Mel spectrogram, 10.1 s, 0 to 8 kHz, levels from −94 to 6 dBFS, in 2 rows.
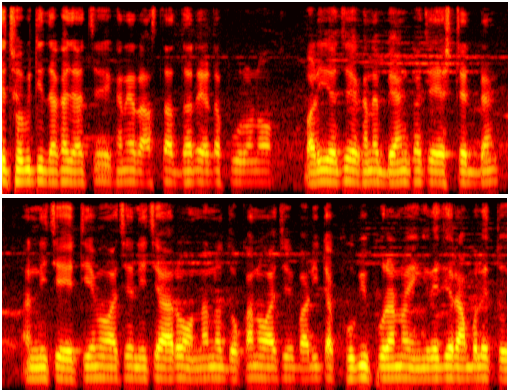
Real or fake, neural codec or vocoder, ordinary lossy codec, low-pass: real; none; none; 7.2 kHz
